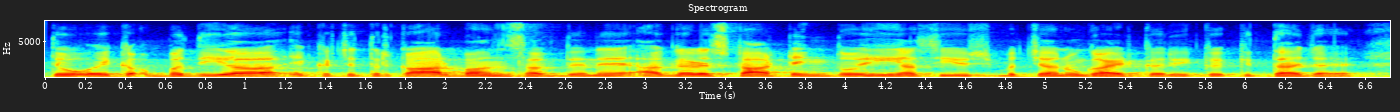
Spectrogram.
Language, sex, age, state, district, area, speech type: Punjabi, male, 30-45, Punjab, Ludhiana, urban, spontaneous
